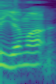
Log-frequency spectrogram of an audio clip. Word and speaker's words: Yama: Rama is pronounced as Yama in their own language. Yama, Yama, it may differ.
